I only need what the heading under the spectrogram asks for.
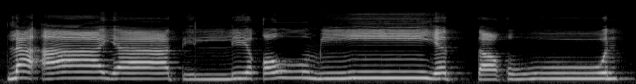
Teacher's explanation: اگر ہم پڑھیں گے لَآيَاتٍ لی، تل کی آواز کو اگر لمبا کریں تو یہ غلطی ہو جاتی ہے تجوید کے لحاظ سے۔ لام کے اوپر جب ادغام کرنا ہے تو غنہ نہیں ہوگا، جلدی پڑھیں گے لَآيَاتٍ لِقَوْمٍ يَتَّقُونَ۔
